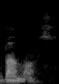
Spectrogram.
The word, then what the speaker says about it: vamos: Now, this is spelled V-A-M-O-S. And what you probably hear there is a B. It really depends where you are. In the southern cone around Argentina and Chile, you hear a lot more V kind of pronunciation in many places. Generally, in the Spanish-speaking world, it's like a soft B.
